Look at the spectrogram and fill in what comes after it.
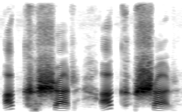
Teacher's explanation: জিউভাটা উল্টিয়ে উপরের দিকে মানে মূর্ধাতে নিয়ে স্পর্শ করতে হবে অর্থাৎ জিউভা উল্টিয়ে মূর্ধায় স্পর্শ করে এই স টা উচ্চারণ করতে হয় · তালবস্যর মতো না, কিন্তু মূর্ধন্য স, মূর্ধা দিয়ে উচ্চারণ করতে হবে। হ্যাঁ, মূর্ধন্য স্বর উচ্চারণটা মূর্ধা দিয়ে উচ্চারণ করতে হবে, তাহলে অক্ষর অক্ষর এইভাবে।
